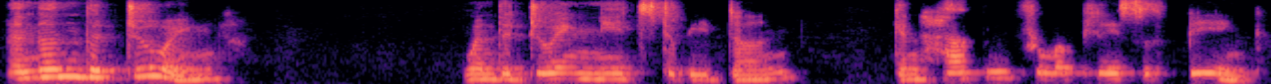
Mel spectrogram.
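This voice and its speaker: A woman leading a guided meditation in a soft, breathy voice, with gentle, deliberate phrasing and long pauses, heard over a video call. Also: mid-range voice, sing-song, lo-fi sound. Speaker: meditation teacher leading a yoga nidra. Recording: video call audio with clicks.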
